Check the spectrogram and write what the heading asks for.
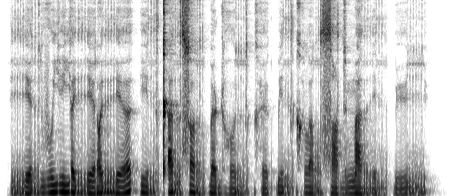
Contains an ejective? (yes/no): yes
